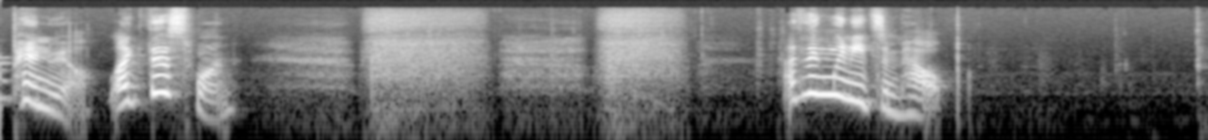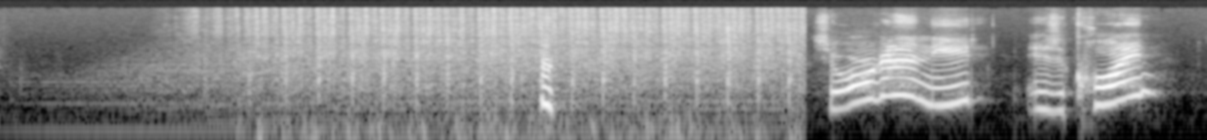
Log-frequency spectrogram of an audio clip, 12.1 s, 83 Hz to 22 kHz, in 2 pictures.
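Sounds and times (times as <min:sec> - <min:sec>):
fan blowing air: 0:06.0 - 0:10.1
paper pinwheel fluttering: 0:06.8 - 0:10.1.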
